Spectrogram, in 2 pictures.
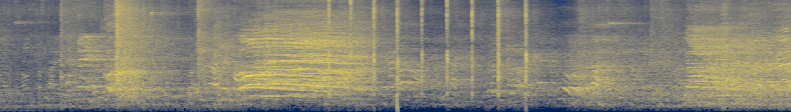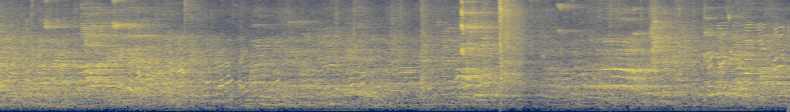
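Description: Men talk and call out loudly nearby in a large echoing hall.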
